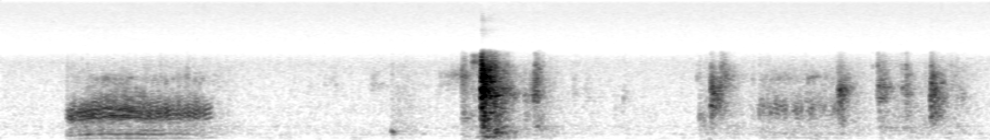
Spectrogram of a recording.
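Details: Pug snoring in its sleep, with one long harmonic rasping breath followed by a run of short, broken snorts and snuffles.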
